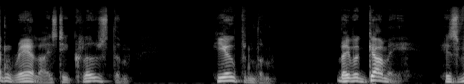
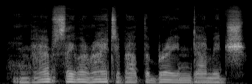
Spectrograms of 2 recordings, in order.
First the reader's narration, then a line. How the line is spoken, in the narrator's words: in a mumble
